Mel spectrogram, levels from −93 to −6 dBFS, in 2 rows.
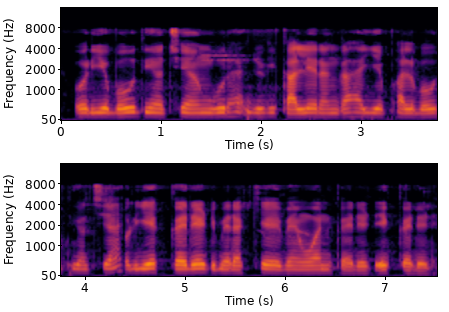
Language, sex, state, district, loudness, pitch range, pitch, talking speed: Hindi, male, Uttar Pradesh, Gorakhpur, -37 LUFS, 125-135 Hz, 130 Hz, 245 wpm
